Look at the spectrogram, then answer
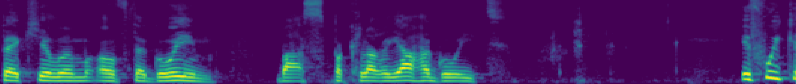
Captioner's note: non-english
